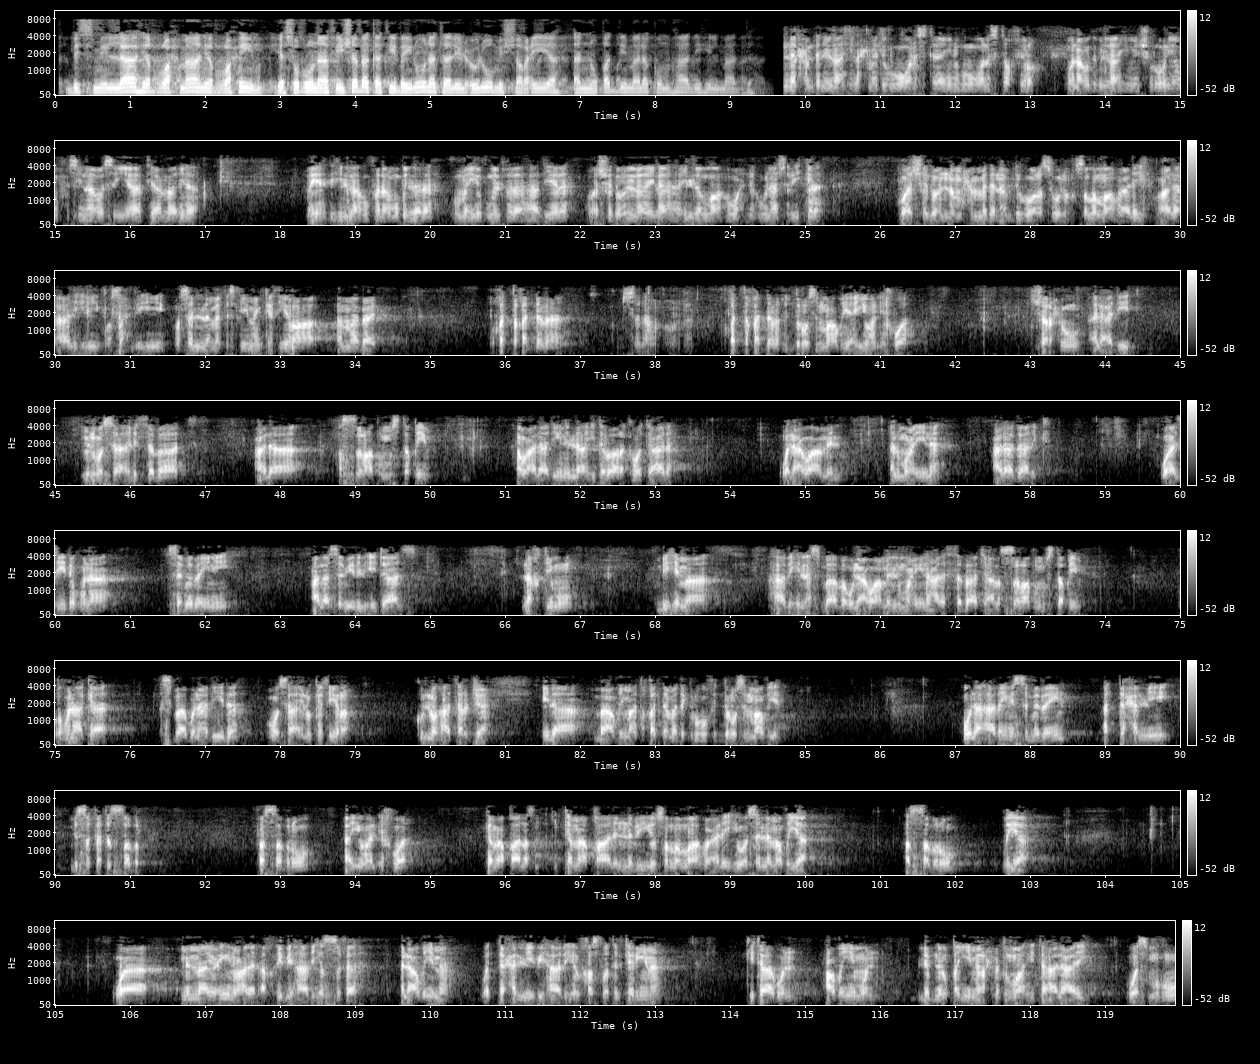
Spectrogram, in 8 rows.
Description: شرح أعلام السنة المنشورة ـ الدرس 128 ( ما ضد السنة ؟ )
